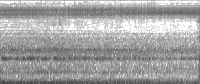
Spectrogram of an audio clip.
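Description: Deep, steady low rumble that swells up with a heavy hit at the start: trailer sound design under a transition.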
